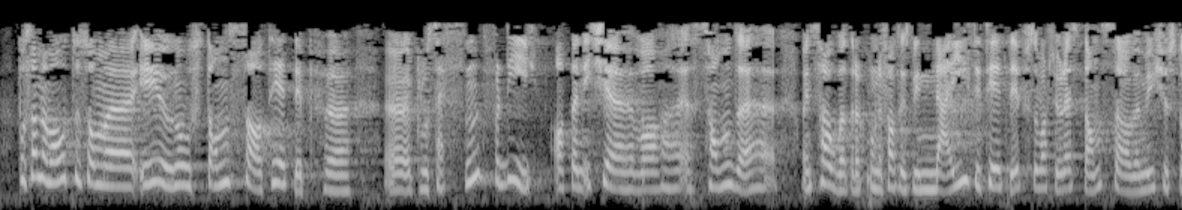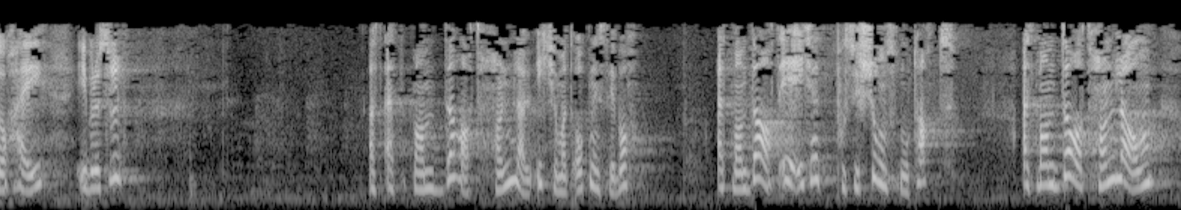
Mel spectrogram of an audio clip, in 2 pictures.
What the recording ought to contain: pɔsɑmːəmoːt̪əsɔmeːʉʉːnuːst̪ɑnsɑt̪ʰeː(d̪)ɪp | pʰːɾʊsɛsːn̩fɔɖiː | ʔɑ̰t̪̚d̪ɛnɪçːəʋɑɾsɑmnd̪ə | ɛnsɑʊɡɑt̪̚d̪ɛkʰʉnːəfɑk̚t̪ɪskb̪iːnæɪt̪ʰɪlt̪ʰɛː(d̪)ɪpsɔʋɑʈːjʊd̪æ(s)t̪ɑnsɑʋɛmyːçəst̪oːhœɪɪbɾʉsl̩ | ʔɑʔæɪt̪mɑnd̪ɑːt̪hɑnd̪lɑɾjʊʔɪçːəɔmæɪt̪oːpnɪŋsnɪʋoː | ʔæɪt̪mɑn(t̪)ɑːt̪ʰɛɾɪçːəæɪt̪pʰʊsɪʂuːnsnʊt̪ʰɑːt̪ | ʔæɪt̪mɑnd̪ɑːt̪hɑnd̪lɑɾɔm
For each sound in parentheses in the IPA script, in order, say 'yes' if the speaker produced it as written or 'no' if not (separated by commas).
no, no, yes, no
